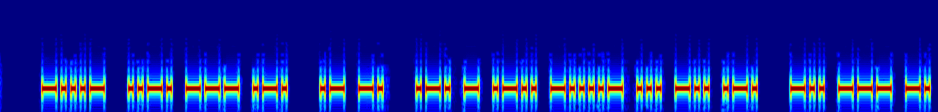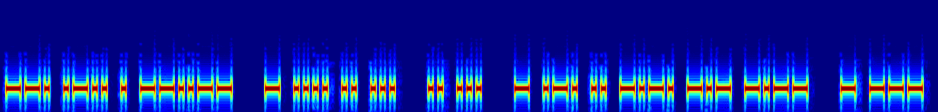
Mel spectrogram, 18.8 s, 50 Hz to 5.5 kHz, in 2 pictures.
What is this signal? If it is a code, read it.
Morse code, heard as a keyed tone, about 25 wpm, 600 Hz. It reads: <BT> FOR AN RTL-SDR DONGLE, THIS IS TRICKY TO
